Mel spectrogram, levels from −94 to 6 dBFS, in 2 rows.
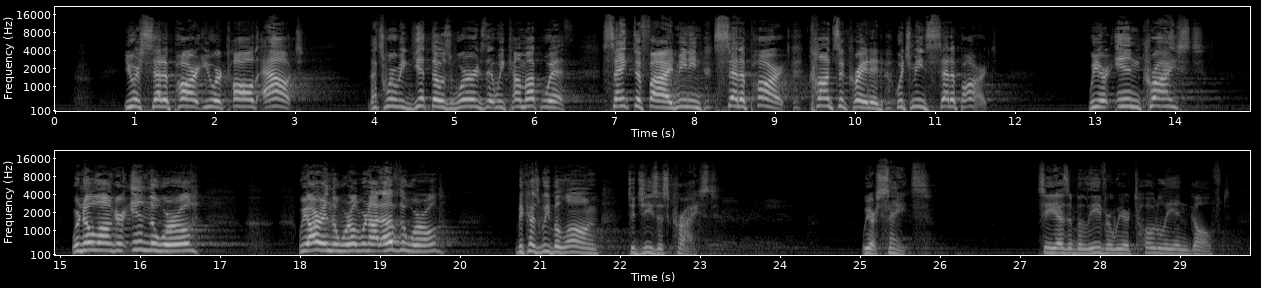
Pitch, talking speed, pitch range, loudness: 240 Hz, 130 wpm, 170-265 Hz, -33 LUFS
